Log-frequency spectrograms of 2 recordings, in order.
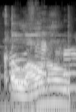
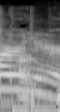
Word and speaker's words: colonel: Colono. They're like, "No, it's colonel."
